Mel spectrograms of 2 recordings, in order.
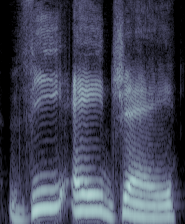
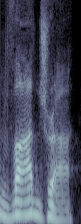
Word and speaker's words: vajra: okay om vadra spelled v-a-j-r-a r v-a-j-r-a okay but the a's are not pronounced like a or a or even ah it's not vadra it's vajra it's more like a uh in in english okay next word has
